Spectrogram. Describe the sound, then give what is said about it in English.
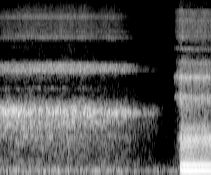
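A long, deep breath during a guided breathing exercise rushes out as a steady airy hiss for about three seconds and fades, followed by a loud, sustained tonal sound. “In and out. And again, breathe in”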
